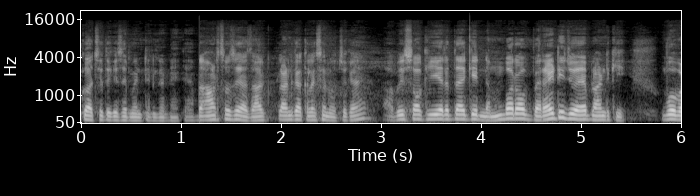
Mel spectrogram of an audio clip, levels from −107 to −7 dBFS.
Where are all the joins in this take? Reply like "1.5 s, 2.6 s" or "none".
1.2 s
